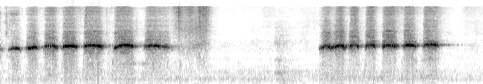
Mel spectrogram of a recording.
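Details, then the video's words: Energetic morning singing from a black-winged myna: two bursts of rapid, ringing whistled notes on one steady pitch, each burst around a second long, separated by a short quiet pause. "BURUNG JAPUT KU GACOR BANGET"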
